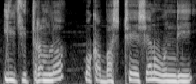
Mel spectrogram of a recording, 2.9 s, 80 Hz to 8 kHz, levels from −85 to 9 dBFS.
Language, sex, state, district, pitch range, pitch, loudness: Telugu, male, Telangana, Hyderabad, 200-240 Hz, 220 Hz, -11 LUFS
